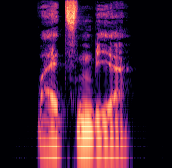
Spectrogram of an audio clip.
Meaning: wheat beer
- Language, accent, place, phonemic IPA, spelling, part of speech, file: German, Germany, Berlin, /ˈvaɪ̯t͡sn̩biːɐ̯/, Weizenbier, noun, De-Weizenbier.ogg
